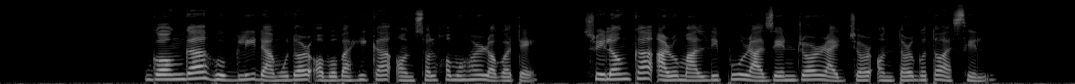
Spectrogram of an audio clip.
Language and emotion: Assamese, neutral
